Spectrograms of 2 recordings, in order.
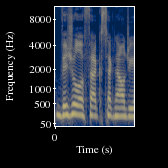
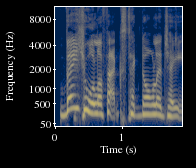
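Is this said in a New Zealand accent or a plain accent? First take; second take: plain; New Zealand. First: It is said in her ordinary accent. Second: It is said in a New Zealand accent.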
